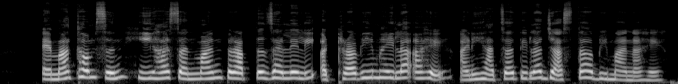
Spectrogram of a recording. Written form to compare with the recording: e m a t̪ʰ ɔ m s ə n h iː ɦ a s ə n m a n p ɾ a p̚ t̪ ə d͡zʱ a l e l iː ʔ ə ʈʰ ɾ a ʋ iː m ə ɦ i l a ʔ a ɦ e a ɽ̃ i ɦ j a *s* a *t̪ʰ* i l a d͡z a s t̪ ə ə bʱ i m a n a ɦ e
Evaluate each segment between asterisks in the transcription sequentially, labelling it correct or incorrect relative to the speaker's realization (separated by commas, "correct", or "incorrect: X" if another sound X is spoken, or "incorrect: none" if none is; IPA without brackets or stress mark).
incorrect: t͡s, incorrect: t̪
